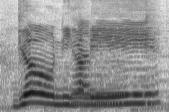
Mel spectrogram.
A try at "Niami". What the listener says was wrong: You have to say it, like, with a different inflection. It's not Niami, it's Niami.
